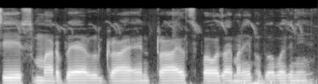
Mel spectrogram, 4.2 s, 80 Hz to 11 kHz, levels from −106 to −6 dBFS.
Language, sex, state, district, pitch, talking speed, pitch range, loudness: Chakma, male, Tripura, Dhalai, 110 Hz, 140 wpm, 105-110 Hz, -14 LUFS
